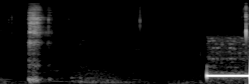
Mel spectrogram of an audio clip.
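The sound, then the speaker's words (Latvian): A loud, steady electronic phone tone of an unanswered call starts abruptly near the end and holds unbroken, following a brief soft thump and faint low rustling; no one speaks. “bet kāpēc viņa neceļ? Viņai varbūt kredīta nav vai kas interesants.”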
